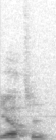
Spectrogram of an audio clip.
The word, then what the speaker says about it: Yelchin: Anton Yelchin.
